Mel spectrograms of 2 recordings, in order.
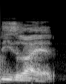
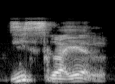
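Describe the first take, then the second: First: The s is pronounced as a buzzing z. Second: The s is pronounced as a hissing s. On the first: The speaker calls it wrong. "Son faute liée le prononcer comme ça en français" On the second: The speaker calls it right. "C'est S, c'est pas il pas prononcé comme Z"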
